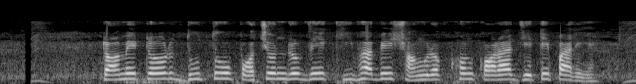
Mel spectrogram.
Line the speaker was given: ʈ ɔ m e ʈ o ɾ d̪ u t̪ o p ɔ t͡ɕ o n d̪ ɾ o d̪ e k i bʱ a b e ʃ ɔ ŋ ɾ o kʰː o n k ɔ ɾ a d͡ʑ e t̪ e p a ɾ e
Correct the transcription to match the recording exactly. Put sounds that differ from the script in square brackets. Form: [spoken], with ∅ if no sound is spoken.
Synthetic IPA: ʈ ɔ m e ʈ o ɾ d̪ u t̪ o p ɔ t͡ɕ o n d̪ ɾ o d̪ e k i bʱ a b e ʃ ɔ ŋ ɾ o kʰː o n k ɔ ɾ a d͡ʑ e t̪ e p a ɾ e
